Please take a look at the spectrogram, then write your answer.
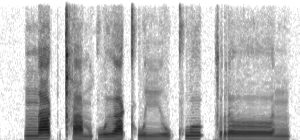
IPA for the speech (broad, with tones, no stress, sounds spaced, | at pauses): n a˦˥ k̚ tʰ a˨˩ m k w ɯ˧ a̯ kʰ w iː˩˦ w kʰ w u˥˩ ʔ k r ɤː˧ n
